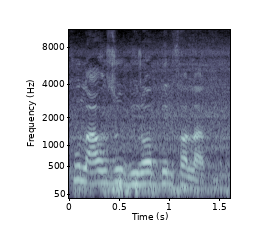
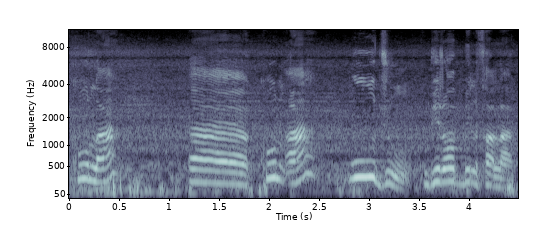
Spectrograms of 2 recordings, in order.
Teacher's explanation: আইন উচ্চারণ করতে হয় কণ্ঠনালীর মধ্য থেকে চাপ দিয়ে।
